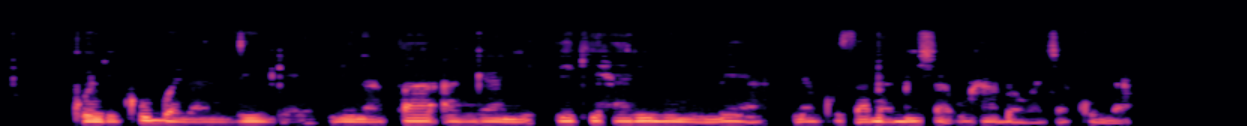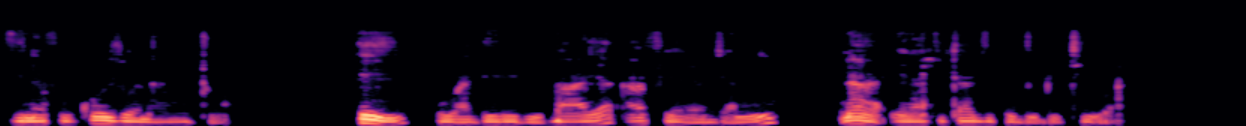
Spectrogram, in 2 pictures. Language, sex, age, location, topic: Swahili, male, 18-24, Kisumu, health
